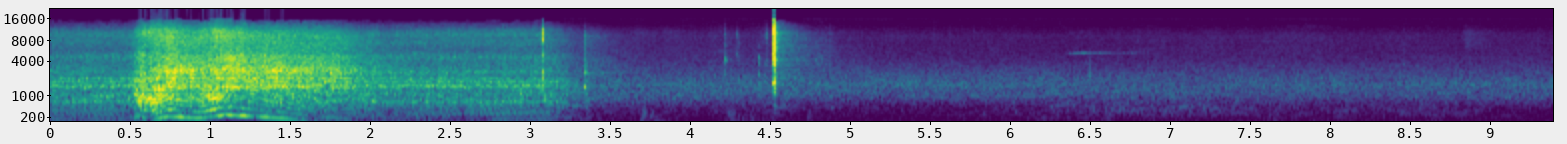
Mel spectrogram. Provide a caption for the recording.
An engine revving up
